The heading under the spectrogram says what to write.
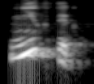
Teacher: нігтик г вимовляємо як х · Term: уподібнення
